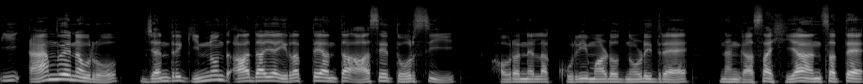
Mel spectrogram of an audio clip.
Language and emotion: Kannada, disgusted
